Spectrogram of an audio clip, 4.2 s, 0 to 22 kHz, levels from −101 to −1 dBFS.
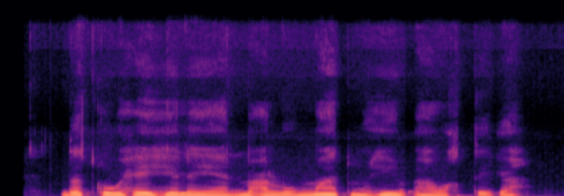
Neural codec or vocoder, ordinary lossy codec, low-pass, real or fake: none; none; 19.8 kHz; real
